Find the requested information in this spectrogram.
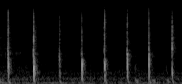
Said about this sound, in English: Timmy's not clapping with me, but okay.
